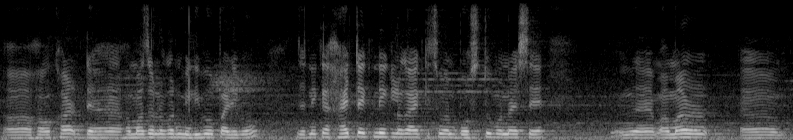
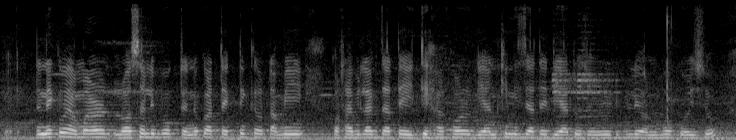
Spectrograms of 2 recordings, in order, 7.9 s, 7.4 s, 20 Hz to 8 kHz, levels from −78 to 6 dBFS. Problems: background sounds at intervals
